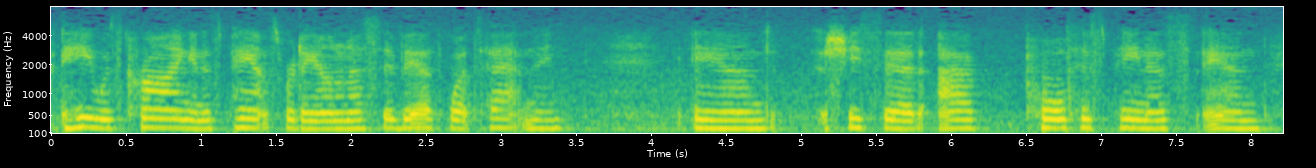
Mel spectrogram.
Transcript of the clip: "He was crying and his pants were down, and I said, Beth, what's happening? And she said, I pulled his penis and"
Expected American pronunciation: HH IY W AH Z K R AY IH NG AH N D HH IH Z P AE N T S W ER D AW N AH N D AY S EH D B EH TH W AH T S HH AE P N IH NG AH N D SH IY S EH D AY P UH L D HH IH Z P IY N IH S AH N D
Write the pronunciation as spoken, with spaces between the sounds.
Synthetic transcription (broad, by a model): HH IY W AH Z K R AY IH NG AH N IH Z P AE N S ER D AW N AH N AY S EH D B EH TH W AH T S HH AE P N IH NG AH N SH IY S EH D AY P UH L D IH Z P IY N IH S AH N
